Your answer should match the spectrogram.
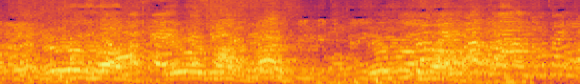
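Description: Several people talking over one another: loud, excited group chatter with no single voice standing out.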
